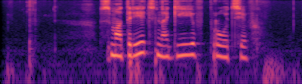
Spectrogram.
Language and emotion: Russian, neutral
